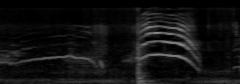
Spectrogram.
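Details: Kittens three weeks old: one long wavering mew gliding up and down, then a louder, bright, arched cry falling away at the end, with a faint low purr underneath.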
